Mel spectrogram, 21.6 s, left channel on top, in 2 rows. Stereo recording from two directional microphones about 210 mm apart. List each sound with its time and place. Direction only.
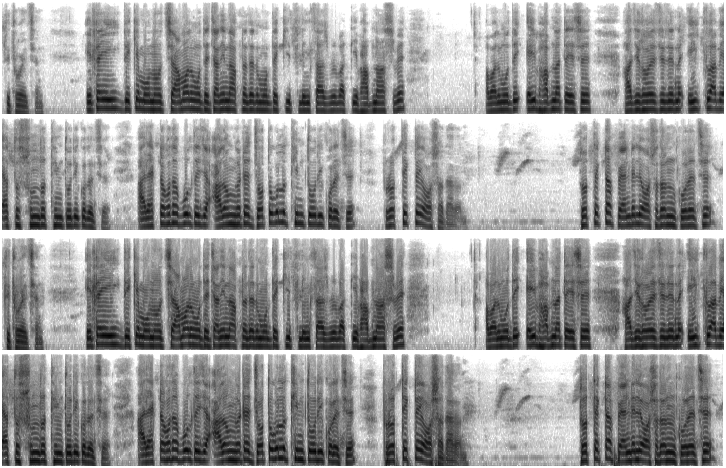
0.0 s speech: 10° right (ahead or behind); by 16.1 s 30° right (ahead or behind)
16.6 s speech: 40° right (ahead or behind)
19.5 s speech: 25° right (ahead or behind)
